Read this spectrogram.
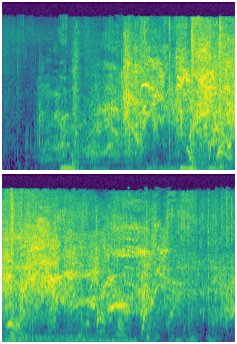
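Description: A creature shrieks and snarls during a struggle.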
